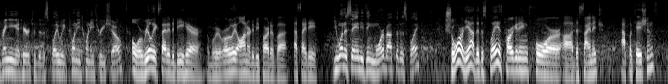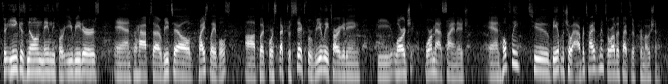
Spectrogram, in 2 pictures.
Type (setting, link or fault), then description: setting, busy venue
